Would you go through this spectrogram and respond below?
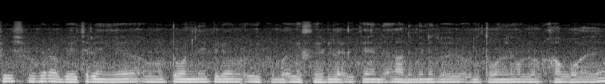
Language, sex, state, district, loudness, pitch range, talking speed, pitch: Hindi, male, Chandigarh, Chandigarh, -14 LUFS, 115-125 Hz, 50 wpm, 120 Hz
